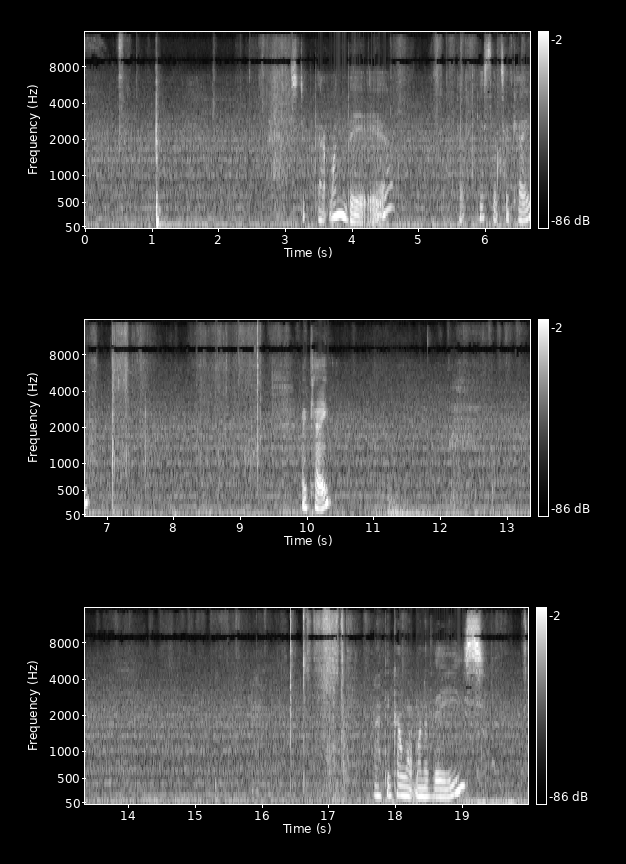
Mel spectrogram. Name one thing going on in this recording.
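Paper rustles and crinkles.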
